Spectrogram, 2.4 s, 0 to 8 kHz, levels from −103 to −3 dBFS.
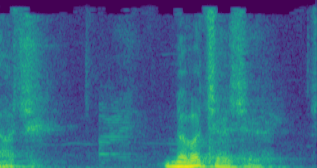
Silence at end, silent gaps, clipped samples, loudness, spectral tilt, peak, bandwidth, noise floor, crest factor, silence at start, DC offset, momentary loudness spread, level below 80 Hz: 0.35 s; none; under 0.1%; -17 LUFS; -7 dB/octave; -2 dBFS; 8 kHz; -48 dBFS; 18 dB; 0 s; under 0.1%; 21 LU; -34 dBFS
